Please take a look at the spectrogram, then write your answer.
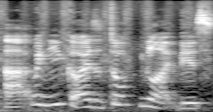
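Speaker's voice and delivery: words bubbling out of a laugh. Real, not acted. After a long laughing fit.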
